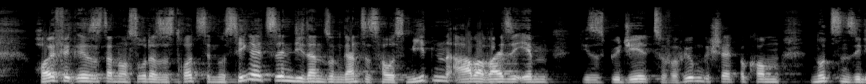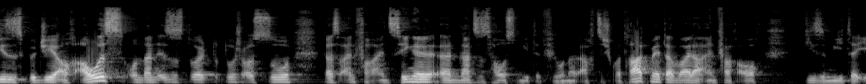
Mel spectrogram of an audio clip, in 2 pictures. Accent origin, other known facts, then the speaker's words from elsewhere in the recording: Rhineland-Palatinate, Germany; now in Wittlich, Germany; ich komme ja aus der Nähe von Bitburg, vom kleinen Dorf, und bin ja seit vielen Jahren schon hier in Wittlich ansässig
